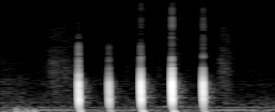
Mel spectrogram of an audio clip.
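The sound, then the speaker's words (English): Five firm knocks on a door in a quick, even rhythm, sharp, with only faint low background rumble and no voices. “Knock, knock, knock.”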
